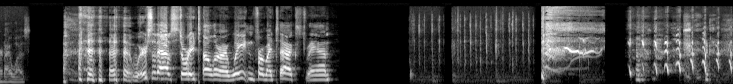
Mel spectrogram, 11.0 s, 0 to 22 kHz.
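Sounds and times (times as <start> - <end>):
speech: 0.0 - 5.1, 9.5 - 9.7
laughter: 1.0 - 2.0, 8.1 - 10.9
rapid typing on a computer keyboard: 6.2 - 8.1.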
